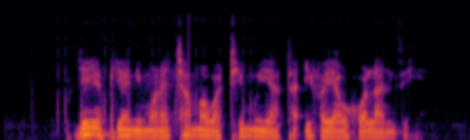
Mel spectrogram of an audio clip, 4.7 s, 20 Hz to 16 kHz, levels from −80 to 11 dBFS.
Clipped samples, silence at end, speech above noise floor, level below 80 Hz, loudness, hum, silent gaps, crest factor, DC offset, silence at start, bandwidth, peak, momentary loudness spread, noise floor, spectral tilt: under 0.1%; 0.6 s; 42 dB; -44 dBFS; -23 LUFS; none; none; 18 dB; under 0.1%; 0.75 s; 11 kHz; -6 dBFS; 10 LU; -65 dBFS; -8.5 dB/octave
